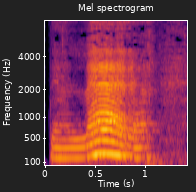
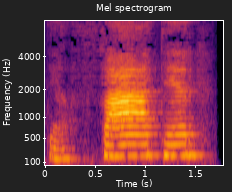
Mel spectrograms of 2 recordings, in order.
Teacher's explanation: Le R finale muore un pochino, quindi dobbiamo lasciarlo un po' andare.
